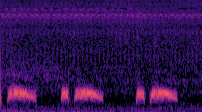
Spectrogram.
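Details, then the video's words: Spotted dove calling as a lure for wild doves. Deep, smooth coos, each a short note followed by a long drawn one lasting over half a second, repeat in slow pairs. "The Cu Gáy Mồi Đất,Kèo thơm lụm Mồi sảy,นกเขาใหญ่สายต่อดิน,Sound Of Cuckoo Bird่,Suara Tekukur Pikat"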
